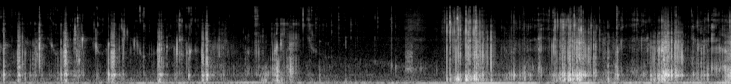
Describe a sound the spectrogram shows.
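Tiny beads pop and crunch loudly in a woman's mouth, close to a microphone.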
